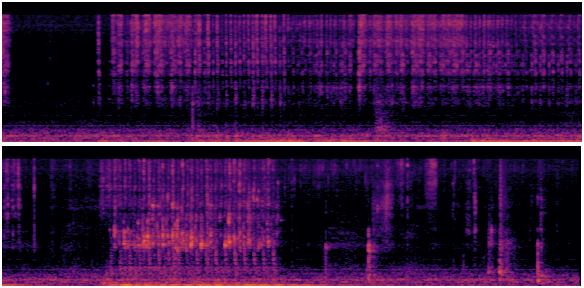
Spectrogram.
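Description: Faint, rapid scratchy brushing of a paintbrush working red paint onto a plastic miniature. It grows louder for a couple of seconds past the middle.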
